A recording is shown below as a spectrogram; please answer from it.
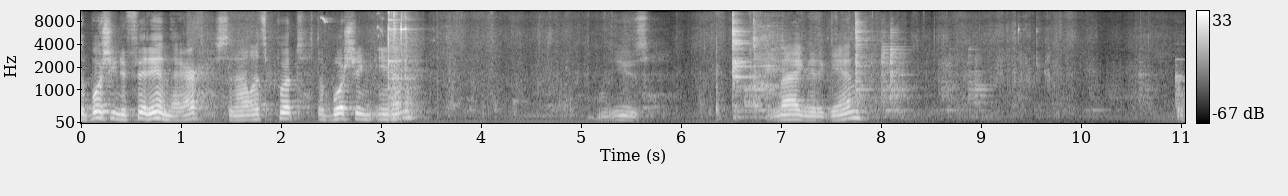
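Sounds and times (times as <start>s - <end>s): faint handling noise: 0.8s - 11.0s
metal bushing clinking: 2.4s - 3.5s, 6.5s - 9.8s.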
